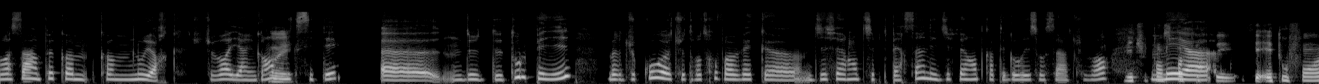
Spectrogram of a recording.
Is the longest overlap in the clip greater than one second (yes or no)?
no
